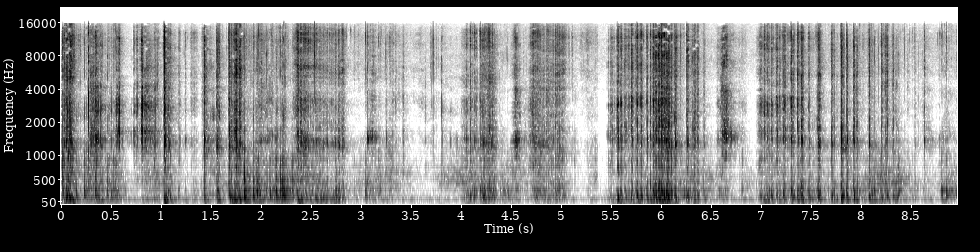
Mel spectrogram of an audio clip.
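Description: A craft blade cuts and scrapes powdery, crumbly chunks from a dry, solid green oval soap bar held in the hand. The result is a continuous run of dry, bright crunching and scraping strokes with brief pauses.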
